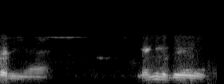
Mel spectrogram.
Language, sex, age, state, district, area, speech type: Tamil, male, 45-60, Tamil Nadu, Perambalur, urban, conversation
